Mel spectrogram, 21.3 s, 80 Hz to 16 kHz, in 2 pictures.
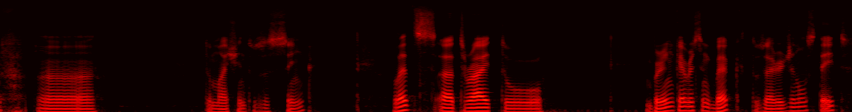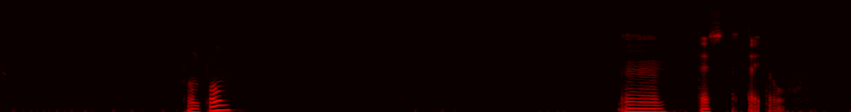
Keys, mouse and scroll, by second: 0.3 scroll up 4, 1.7 click, 2.5 super+w, 3.2 super+w.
